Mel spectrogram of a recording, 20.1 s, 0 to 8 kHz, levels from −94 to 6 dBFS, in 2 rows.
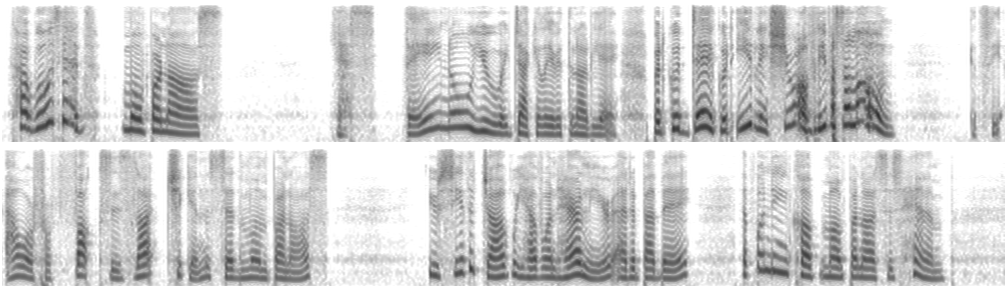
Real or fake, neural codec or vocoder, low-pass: fake; codec, 24 kHz, 0.9 kbps, WavTokenizer, medium speech release version 1; 7.2 kHz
